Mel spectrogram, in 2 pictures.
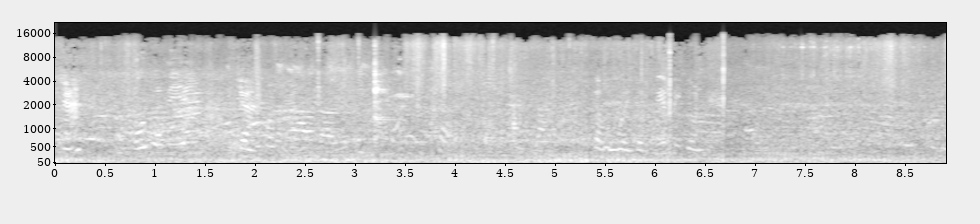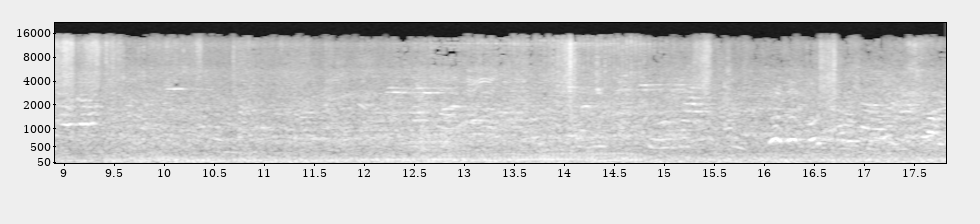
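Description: A plastic bag rustles as it is filled and tied.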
